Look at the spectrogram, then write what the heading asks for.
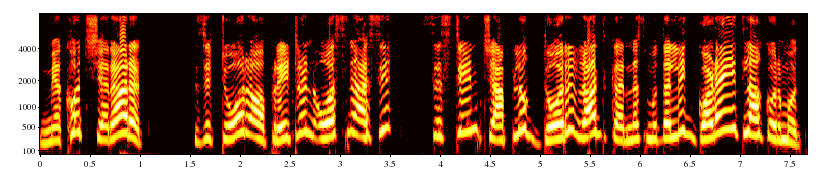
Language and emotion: Kashmiri, angry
